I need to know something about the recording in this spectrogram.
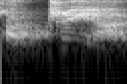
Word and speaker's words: Sattriya: We call Satriya as Hotriya. Sir we pronounce as Ho.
